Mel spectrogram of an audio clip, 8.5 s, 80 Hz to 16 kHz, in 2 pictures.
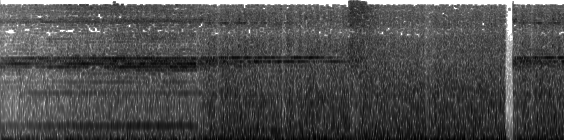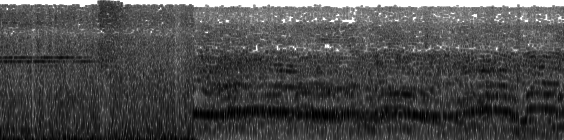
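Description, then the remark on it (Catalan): Loud, steady rumble of many heavy tractor engines, some 423 tractors by police count (1,200 by organizers), rolling through streets of Lleida from 8 a.m., with horns tooting now and then and a crowd of voices mixed in; a wavering whistle-like tone rises near the end as they reach the doors of Acció Climàtica in Lleida. “Doncs avui uns 423 tractors, segons Mossos d'Esquadra i Guàrdia Urbana, i 1.200, segons els organitzadors”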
